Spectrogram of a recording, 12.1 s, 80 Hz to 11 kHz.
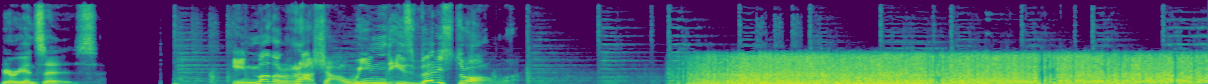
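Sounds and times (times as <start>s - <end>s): strong wind gusting: 6.8s - 12.0s.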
